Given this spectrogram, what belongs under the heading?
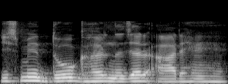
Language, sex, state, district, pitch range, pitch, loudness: Hindi, male, Jharkhand, Garhwa, 130-150 Hz, 145 Hz, -13 LUFS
